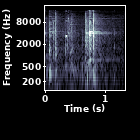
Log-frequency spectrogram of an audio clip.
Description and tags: mono field recording made using a homemade mic
in a machine shop, sounds like filename--wrenches as claves
field-recording, machine, metallic, percussion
